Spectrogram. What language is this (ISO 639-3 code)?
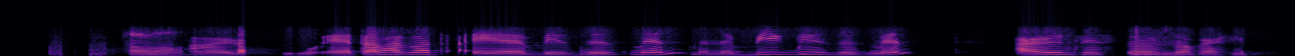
asm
